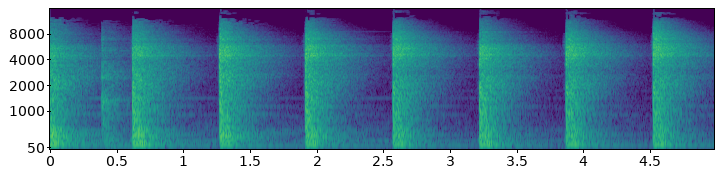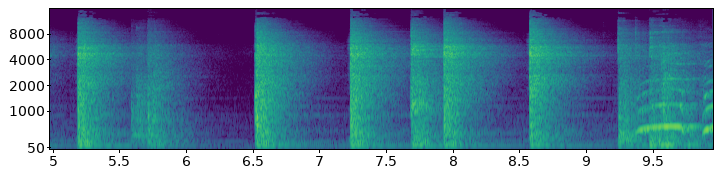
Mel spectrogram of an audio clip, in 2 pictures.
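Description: A hammer swung two-handed strikes hard steel again and again, about one and a half blows a second, each with a short metallic ring, and pauses briefly about six seconds in. The blows land on the boss around a tapered shaft on the buggy's front suspension, to deform and shock it so that the seized taper drops out.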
